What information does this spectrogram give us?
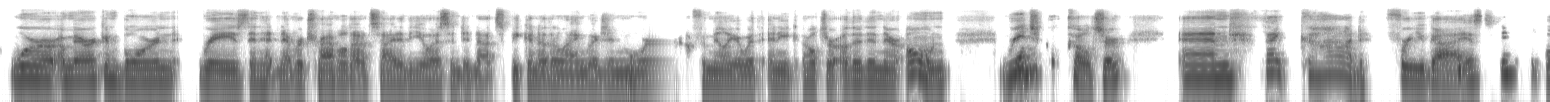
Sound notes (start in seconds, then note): none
